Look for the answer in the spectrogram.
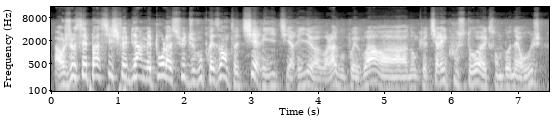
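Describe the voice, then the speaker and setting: A man's voice: fairly high pitch, expressive, moderate pace, few pauses, bright, forceful tone. A man hosting an online improv show over a video call, hesitant with many fillers and frequent laughs. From Lyon region. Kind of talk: casual live-stream hosting. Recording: dull lo-fi video call audio with faint noise.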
